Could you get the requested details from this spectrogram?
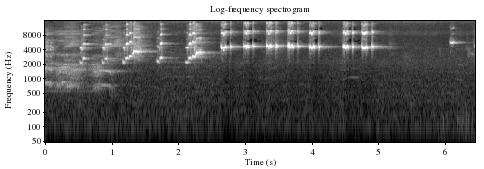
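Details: Long-tailed shrike song as a lure to make lazy birds sing: mixed chirps at first, then a steady series of about a dozen identical piercing high notes in even rhythm before fading.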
